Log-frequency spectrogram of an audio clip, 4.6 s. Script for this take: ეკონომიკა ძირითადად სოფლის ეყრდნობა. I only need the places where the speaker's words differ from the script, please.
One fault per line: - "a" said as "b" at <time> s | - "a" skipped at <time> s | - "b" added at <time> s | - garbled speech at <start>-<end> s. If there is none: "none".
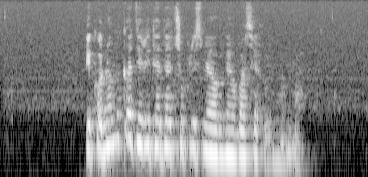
- "მეურნეობას" added at 2.6 s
